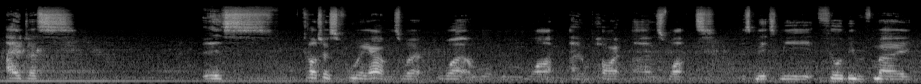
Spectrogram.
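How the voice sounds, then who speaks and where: A man's voice: medium pitch, slow. A young Barbadian man chatting loosely as an interview guest, circling back and restarting his thoughts. He sits a little away from the mic. An air-conditioner hiss and distant traffic run underneath him. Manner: relaxed, rambling, many restarts and fillers. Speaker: musician guest. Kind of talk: casual interview chat. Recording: distant mic with background noise.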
